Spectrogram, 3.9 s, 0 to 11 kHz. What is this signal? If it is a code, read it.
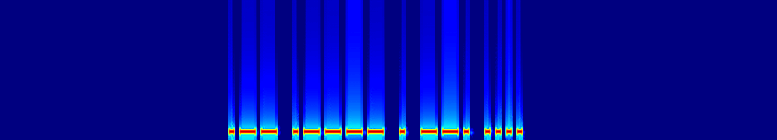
Morse code, heard as a keyed tone, about 47 wpm, 700 Hz. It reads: W1EGH
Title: USA Call Signs - 5 Characters - 4x Character Spacing - 45wpm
